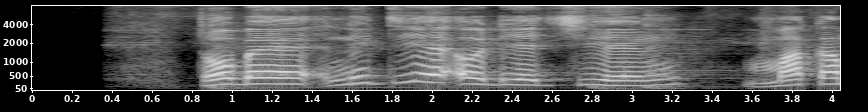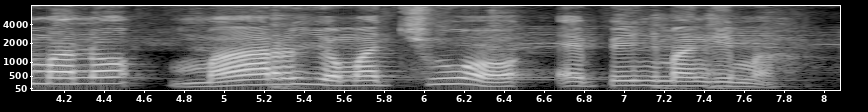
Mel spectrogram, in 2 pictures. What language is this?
Luo (Kenya and Tanzania)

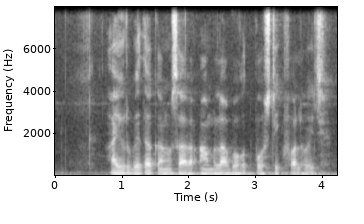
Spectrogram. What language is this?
Maithili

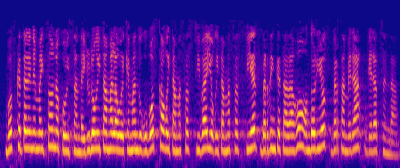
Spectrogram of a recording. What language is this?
Basque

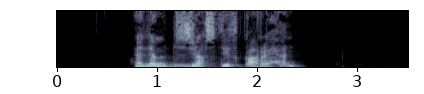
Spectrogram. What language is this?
Kabyle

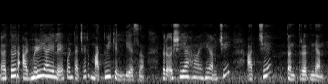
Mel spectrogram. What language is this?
Konkani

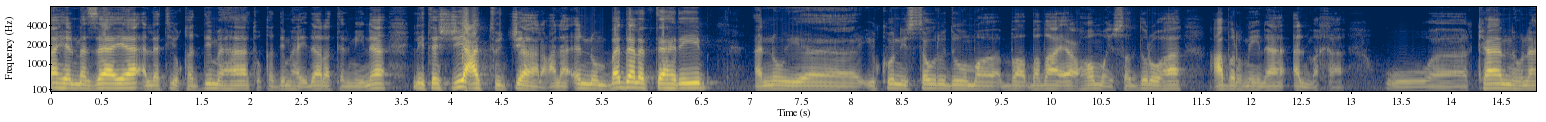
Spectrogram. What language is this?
Arabic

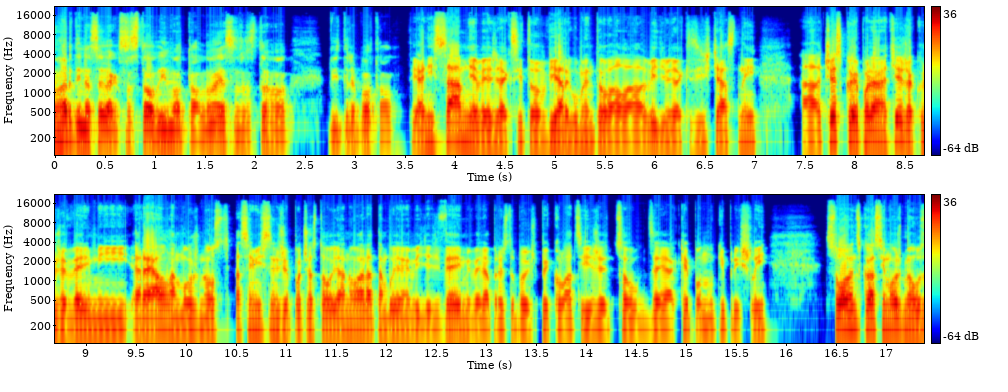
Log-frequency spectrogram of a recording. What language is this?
Slovak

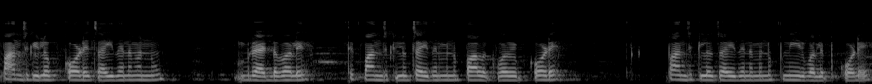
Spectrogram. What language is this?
Punjabi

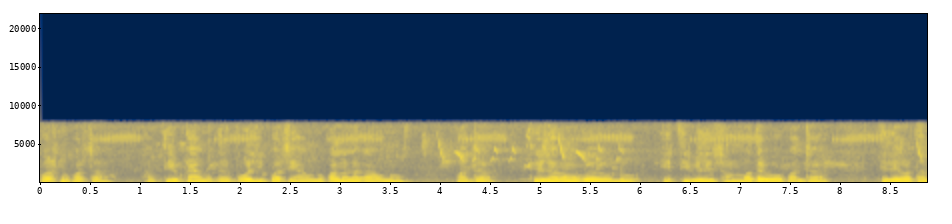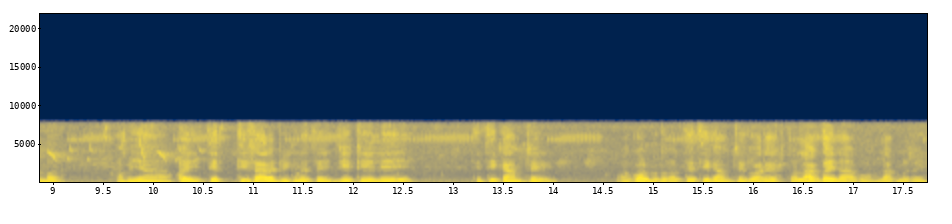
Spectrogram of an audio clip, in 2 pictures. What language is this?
Nepali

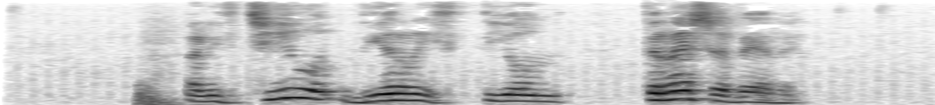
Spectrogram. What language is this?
Esperanto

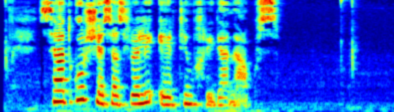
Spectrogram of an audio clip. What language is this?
Georgian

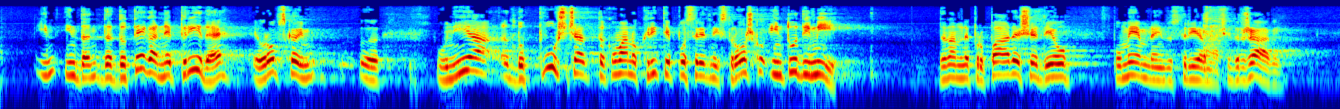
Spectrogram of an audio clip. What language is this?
Slovenian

